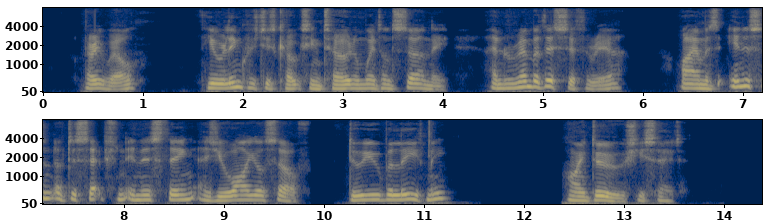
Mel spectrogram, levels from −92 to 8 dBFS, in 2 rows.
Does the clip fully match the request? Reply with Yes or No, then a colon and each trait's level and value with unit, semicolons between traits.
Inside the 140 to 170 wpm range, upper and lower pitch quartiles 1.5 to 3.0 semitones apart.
No: average, 150 wpm; average, 3.6 semitones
